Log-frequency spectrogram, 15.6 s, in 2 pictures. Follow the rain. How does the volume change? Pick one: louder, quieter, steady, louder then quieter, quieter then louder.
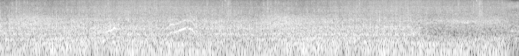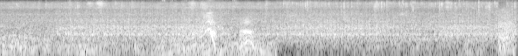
steady.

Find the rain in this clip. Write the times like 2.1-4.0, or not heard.
0.0-15.5.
